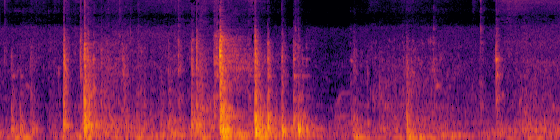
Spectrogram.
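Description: Scattered knocks and clunks of fishing gear and a harpoon pole against a small boat's gunwale, over a low steady rumble of wind and water.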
